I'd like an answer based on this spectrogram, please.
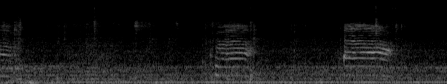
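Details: Chatty rescued house cat making two short meows about a second apart, the second brighter and slightly rising, against a constant low indoor hum.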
